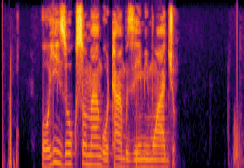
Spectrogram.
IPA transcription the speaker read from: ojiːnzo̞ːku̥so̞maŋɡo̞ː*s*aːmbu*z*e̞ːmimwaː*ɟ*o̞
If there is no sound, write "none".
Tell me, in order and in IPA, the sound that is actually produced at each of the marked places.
t, z, ɟ

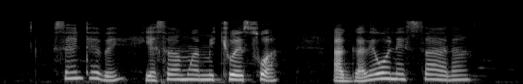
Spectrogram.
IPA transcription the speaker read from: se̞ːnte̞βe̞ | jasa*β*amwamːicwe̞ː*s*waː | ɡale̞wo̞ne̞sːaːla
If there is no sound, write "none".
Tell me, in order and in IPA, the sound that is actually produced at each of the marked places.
β, s

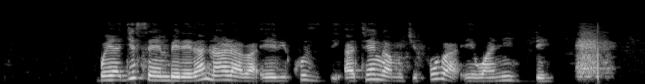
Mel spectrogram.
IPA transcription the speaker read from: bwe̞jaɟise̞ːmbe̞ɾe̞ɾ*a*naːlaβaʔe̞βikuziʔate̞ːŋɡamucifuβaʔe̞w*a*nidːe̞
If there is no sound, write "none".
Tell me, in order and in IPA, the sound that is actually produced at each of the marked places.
a, a

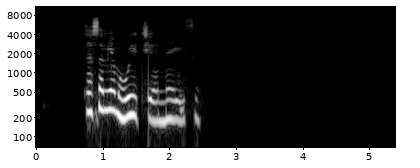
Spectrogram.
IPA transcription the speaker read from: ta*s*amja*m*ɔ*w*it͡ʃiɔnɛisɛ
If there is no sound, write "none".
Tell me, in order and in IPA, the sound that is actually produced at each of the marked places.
s, m, w

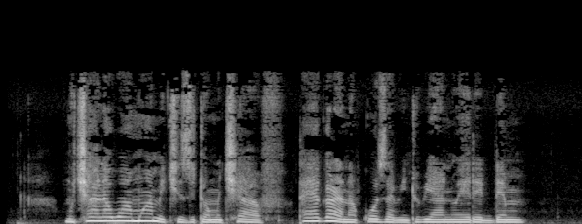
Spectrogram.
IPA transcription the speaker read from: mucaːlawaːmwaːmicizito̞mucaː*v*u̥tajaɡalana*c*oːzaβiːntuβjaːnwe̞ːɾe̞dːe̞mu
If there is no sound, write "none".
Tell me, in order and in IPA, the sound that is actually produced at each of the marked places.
f, k

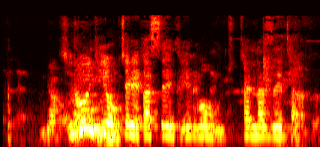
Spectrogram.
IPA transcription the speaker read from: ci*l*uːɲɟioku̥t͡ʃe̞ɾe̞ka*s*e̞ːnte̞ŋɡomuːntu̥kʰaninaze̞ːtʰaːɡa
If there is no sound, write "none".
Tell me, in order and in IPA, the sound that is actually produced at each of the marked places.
ɾ, s

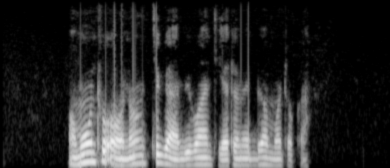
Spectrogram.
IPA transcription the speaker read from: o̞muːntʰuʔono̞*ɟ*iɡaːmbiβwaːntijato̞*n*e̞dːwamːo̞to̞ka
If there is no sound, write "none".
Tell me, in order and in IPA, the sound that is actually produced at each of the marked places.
c, m

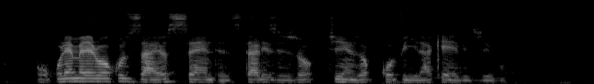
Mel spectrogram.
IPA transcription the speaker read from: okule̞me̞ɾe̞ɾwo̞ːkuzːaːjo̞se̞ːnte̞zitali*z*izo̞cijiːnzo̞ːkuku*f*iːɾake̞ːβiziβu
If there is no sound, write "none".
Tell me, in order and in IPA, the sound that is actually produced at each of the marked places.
z, v

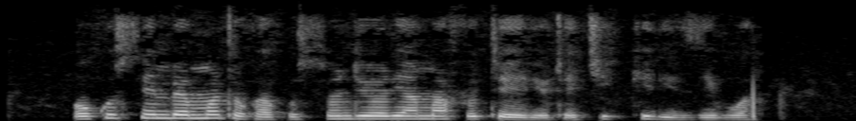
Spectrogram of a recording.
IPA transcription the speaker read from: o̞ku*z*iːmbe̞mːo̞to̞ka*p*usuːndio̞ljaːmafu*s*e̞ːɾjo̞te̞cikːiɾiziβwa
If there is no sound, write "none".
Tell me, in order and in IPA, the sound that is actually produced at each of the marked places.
s, k, t

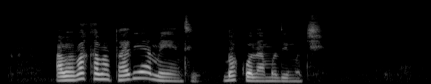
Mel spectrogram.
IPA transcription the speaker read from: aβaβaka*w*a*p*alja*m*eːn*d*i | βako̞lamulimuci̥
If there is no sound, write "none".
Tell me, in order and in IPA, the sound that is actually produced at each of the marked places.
β, p, m, t

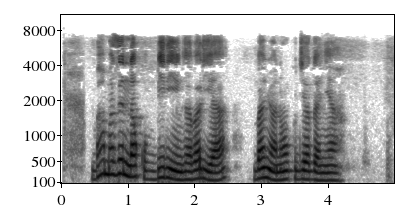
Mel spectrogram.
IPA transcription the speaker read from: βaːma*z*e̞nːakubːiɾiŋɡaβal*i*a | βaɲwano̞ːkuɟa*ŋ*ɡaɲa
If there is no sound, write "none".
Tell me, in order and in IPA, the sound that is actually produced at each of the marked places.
z, j, none

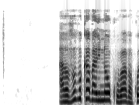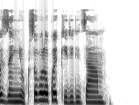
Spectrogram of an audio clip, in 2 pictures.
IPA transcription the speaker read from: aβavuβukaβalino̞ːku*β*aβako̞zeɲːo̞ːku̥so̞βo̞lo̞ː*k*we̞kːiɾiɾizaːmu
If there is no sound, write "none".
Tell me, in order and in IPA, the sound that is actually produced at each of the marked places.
β, k

